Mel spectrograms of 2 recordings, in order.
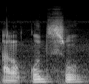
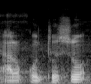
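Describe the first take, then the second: First: No vowel follows the d sound. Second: A u-vowel follows the d sound. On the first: "wa iskanisani lan kasukun huruf kang kaping pindho" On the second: "kelawan kandhoma huruf lorone"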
